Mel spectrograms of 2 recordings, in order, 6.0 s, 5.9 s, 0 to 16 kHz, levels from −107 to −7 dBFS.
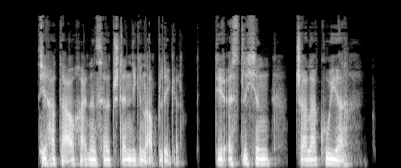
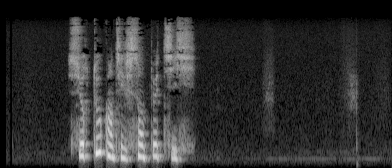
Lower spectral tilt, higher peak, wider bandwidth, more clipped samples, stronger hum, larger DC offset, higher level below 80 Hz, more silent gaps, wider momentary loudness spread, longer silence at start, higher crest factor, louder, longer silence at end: first, -6.5 dB/octave vs -3.5 dB/octave; first, 0 dBFS vs -12 dBFS; about the same, 11 kHz vs 11 kHz; neither; neither; neither; first, -40 dBFS vs -86 dBFS; first, 2.80-3.22 s, 4.31-4.43 s vs none; about the same, 9 LU vs 10 LU; second, 0.6 s vs 1.05 s; about the same, 16 dB vs 20 dB; first, -15 LUFS vs -28 LUFS; second, 0.75 s vs 3 s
